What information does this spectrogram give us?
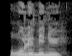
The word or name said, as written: rullemenu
